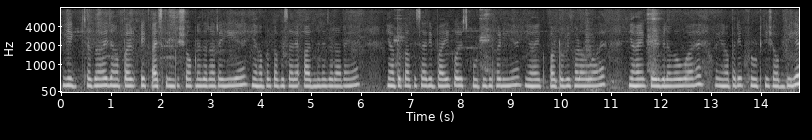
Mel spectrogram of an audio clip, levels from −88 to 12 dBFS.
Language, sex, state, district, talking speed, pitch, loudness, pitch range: Hindi, female, Bihar, East Champaran, 225 wpm, 245 Hz, -15 LUFS, 240-250 Hz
